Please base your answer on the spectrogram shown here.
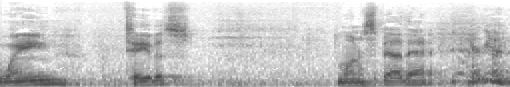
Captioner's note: laughter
